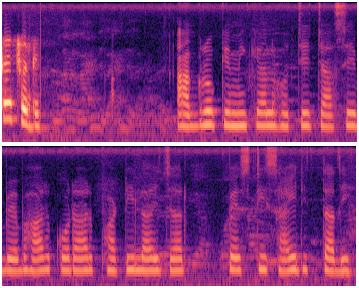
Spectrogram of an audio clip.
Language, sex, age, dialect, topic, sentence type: Bengali, female, 31-35, Western, agriculture, statement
